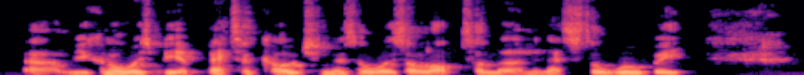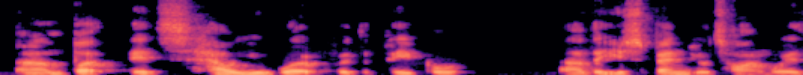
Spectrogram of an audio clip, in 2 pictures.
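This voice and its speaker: Fairly quick, monotone speech from a man with a southern English accent, fairly low in pitch, in a dry, close sound with no echo. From England, Oxford. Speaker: football head coach. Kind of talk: interview.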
